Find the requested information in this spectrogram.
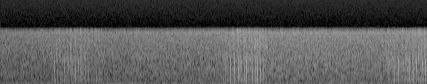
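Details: Twelve-week-old pug puppy asleep on a lap in a recliner, snoring softly indoors: three faint, rasping breaths, each lasting about half a second, spaced roughly every one and a half seconds in a quiet room.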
